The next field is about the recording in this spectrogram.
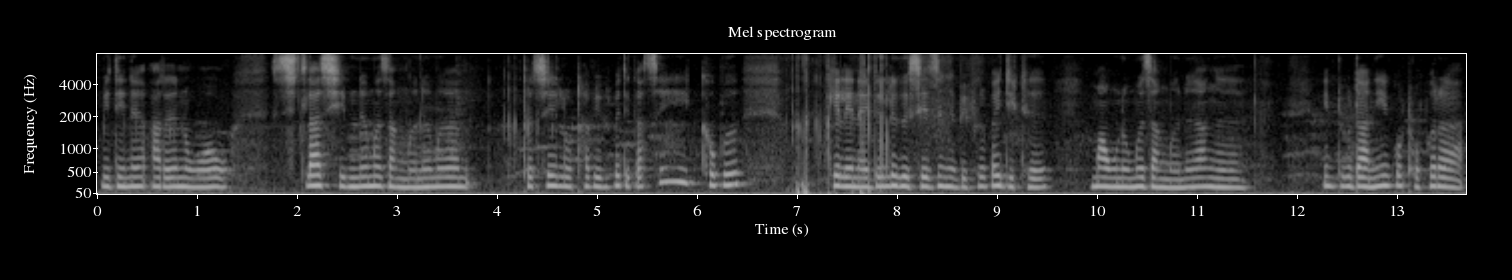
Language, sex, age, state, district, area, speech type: Bodo, female, 30-45, Assam, Udalguri, urban, spontaneous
